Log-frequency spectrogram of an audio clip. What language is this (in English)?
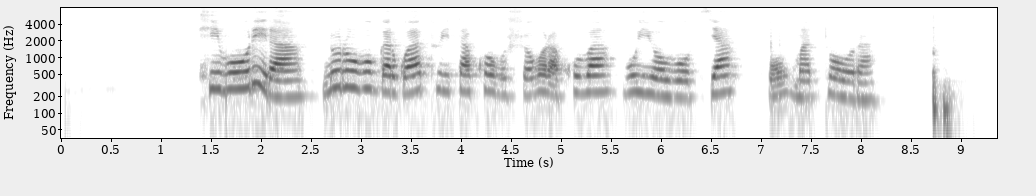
Kinyarwanda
